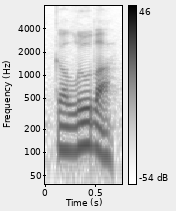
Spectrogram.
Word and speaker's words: Gillula: And I'm here with, and I hope I pronounce his name correctly. That's one thing I forgot to ask him, is Dr. Jeremy Gillula.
